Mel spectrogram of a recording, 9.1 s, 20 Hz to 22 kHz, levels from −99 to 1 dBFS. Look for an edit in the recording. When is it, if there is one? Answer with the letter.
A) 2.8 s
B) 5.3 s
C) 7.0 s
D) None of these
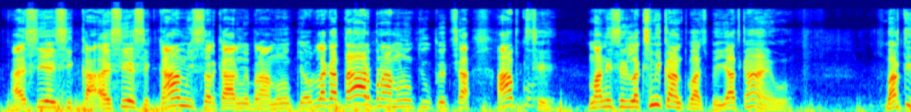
B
